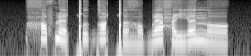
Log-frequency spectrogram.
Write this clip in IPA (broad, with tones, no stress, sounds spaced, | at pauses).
h ɒ˦ f ɳ ɜ˨ ǃ ʊ˦ ɡ ɒ˦ ǃ ʌ˨ ɦ ɔ˨ b æ˦ ħ i˨ j ɜ˦ n ɔ˨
